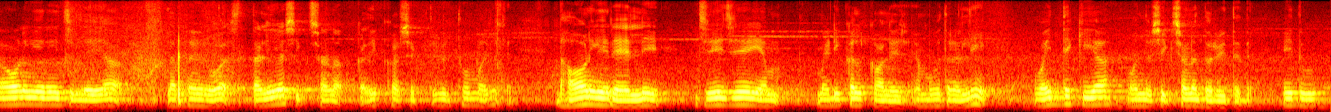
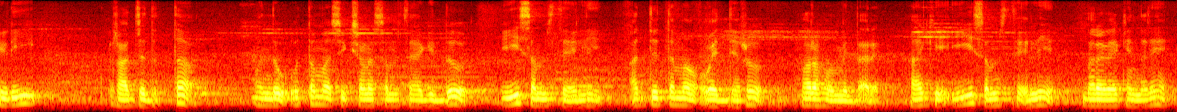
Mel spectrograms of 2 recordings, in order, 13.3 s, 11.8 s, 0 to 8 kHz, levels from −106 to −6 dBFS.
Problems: constant background noise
